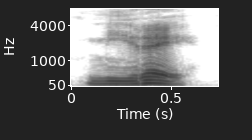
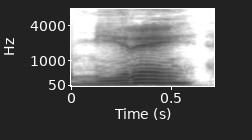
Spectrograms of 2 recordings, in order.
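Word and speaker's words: miré: that you stress that last syllable mirre if you don't stress the last syllable it sounds like a command in Spanish if you say meeting that means you're telling somebody to look so you're me day or mirre means I looked operandi I learned as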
